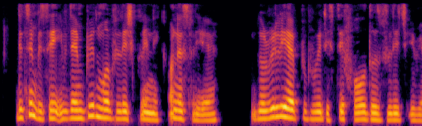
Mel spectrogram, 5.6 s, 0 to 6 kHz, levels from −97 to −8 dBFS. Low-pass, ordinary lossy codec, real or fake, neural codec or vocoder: 5.4 kHz; MP3, 48 kbps; fake; vocoder, 22.05 kHz, 80 mel bands, Vocos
